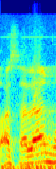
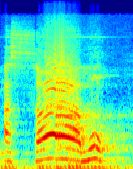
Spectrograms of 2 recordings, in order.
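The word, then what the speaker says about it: السلام: Salam yang benar dalam Islam assalamualaikum atau assalamu alayka assalam. Yahudi melesetin salam dengan bacaan assalamu alayka ya Muhammad. Huruf lamnya dihapus, tidak diucapkan, sehingga maknanya berubah.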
